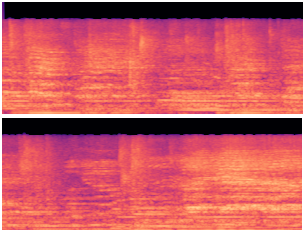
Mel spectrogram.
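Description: Music: a group of voices singing a song together over instrumental backing with a bass line.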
